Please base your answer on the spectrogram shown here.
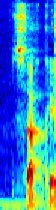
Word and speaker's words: Saka: I think if they can really maybe give, I don't know how to pronounce his first name, is it Bukayo Saka? Saka, yeah.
